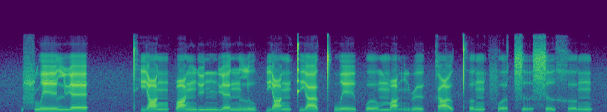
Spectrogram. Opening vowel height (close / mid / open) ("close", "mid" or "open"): mid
